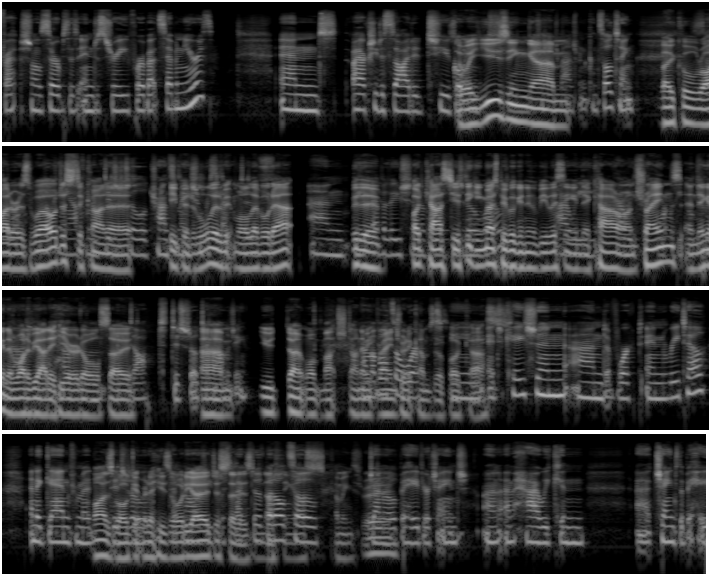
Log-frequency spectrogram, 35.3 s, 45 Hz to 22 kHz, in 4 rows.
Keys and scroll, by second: 29.8 Delete, 30.4 f, 31.5 g, 33.5 d.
